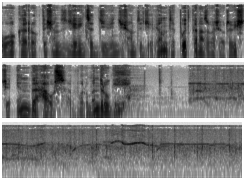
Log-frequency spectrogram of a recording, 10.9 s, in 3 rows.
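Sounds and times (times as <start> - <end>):
speech: 0.0 - 5.7
audience applause at live concert: 6.4 - 10.8.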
